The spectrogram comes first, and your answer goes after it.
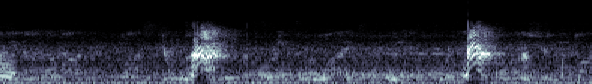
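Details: Excited Catahoula Leopard puppy lunging at its owner, giving two short, abrupt yelping barks about two seconds apart while a man speaks in the background over a low, constant hum.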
